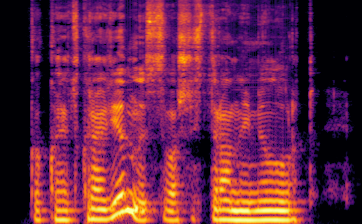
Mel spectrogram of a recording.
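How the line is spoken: Sarcastic sigh. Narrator (Russian): вздохнул Моран, не скрывая сарказма

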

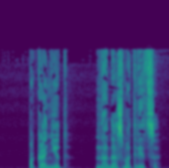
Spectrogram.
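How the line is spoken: Calm. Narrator (Russian): спокойно ответил я

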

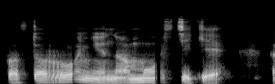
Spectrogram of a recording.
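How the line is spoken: Angry growl. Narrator (Russian): Рыкнул старший помощник, крайне раздосадованный

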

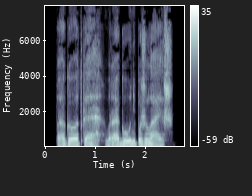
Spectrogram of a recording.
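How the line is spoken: Sighing. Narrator (Russian): вздохнул Францев

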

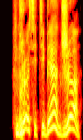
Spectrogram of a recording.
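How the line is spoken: Exclaiming. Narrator (Russian): воскликнул он

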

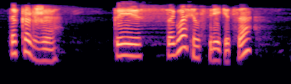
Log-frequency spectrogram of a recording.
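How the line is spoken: Feigned casual question. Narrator (Russian): нарочито беспечным тоном спросил Йосимура

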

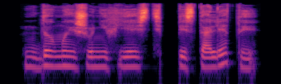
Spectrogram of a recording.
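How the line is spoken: Frightened whisper. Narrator (Russian): испуганно прошептала Селия

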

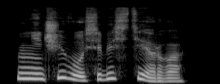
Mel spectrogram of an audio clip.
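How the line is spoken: Breathless involuntary exclamation. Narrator (Russian): Против воли выдохнула я

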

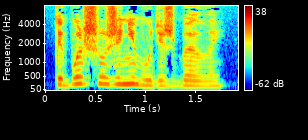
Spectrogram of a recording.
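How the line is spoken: Plain. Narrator (Russian): сказал он

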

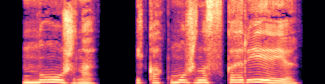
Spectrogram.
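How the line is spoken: Loud moan. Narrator (Russian): не сдержалась, громко простонала

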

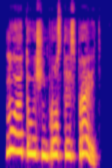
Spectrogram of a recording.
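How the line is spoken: Cheerful. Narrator (Russian): весело сказал я

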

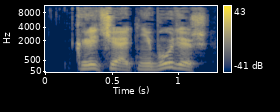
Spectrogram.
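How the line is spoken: Irritated question. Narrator (Russian): раздраженно спросила Джонет

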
